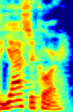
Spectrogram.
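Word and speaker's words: יששכר: really who you are is yashakar that's how you say it in the hebrew which uh the uh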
